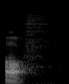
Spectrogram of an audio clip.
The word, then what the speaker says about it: off: problems of this nature whereas off is always pronounced off with us very accentuated F sound okay so let's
